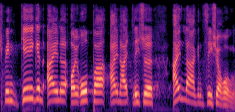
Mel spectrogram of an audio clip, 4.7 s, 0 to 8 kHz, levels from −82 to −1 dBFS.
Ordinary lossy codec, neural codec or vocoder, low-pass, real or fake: none; codec, 16 kHz, 4 kbps, X-Codec, HuBERT features, trained on LibriSpeech; 7.2 kHz; fake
